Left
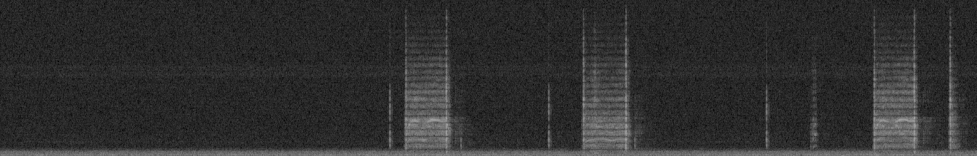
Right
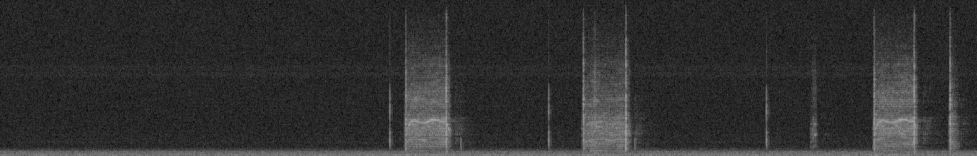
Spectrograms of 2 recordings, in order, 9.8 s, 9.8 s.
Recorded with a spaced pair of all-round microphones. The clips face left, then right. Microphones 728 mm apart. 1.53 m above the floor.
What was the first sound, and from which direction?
A camera shutter, 35° right (ahead or behind).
